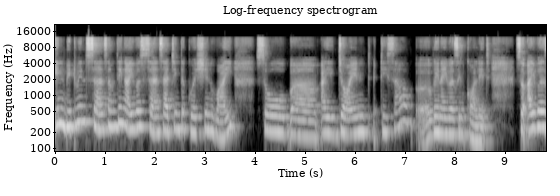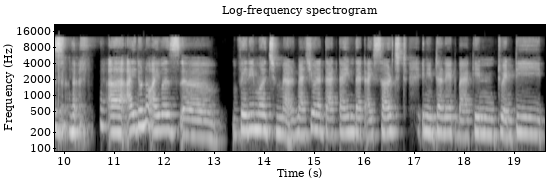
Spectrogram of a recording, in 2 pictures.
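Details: Adult woman who stammers, a real speaker, speaking English while translating a poem; stammering.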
